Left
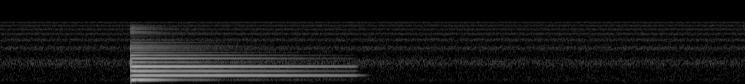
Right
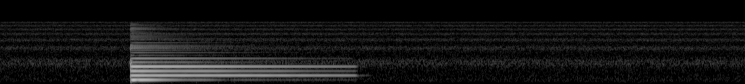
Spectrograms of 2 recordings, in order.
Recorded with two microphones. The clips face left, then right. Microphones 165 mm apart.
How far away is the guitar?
About 0.6 m.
